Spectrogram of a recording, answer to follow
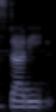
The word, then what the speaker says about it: study: know because copying and study copy and study are exceptions but it sounds like a long e right and since we're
